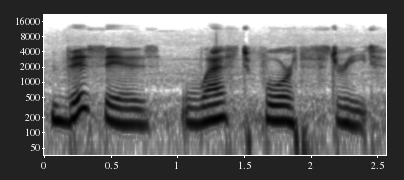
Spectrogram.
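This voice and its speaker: A woman's voice: on the low side, extremely slow. A woman reading scripted automated subway stop announcements in clipped, pieced-together phrases. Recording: dull, lo-fi announcement audio.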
